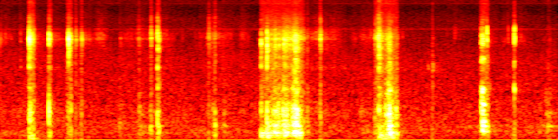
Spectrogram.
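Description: A small rectangular yellow foam kitchen sponge with a dark scouring pad, frozen stiff with ice on its edge and scored into cubes, is held in one hand and squeezed and crunched by the fingertips. It gives sharp, dry, crisp clicks and crackles at irregular intervals, with two longer crunching bursts in the middle. The sound is quiet and bright, with no ring after each crack.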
